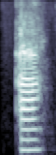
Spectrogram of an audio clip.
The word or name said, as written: a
